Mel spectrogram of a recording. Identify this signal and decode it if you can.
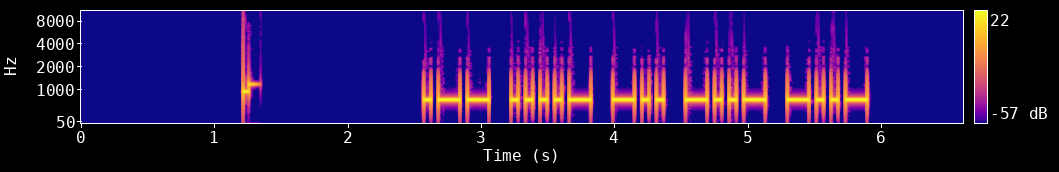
Morse code, heard as a keyed tone, about 22 wpm, 700 Hz. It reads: W4DXX
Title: Call Signs Repeated 2x - 22wpm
